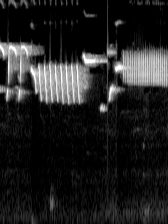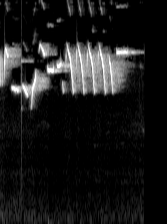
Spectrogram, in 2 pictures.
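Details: Eurasian wren song: loud, rapid high-pitched phrases mixing fast trills, a steady buzzy rattle and sharp chattering notes, delivered without pause for over four seconds.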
